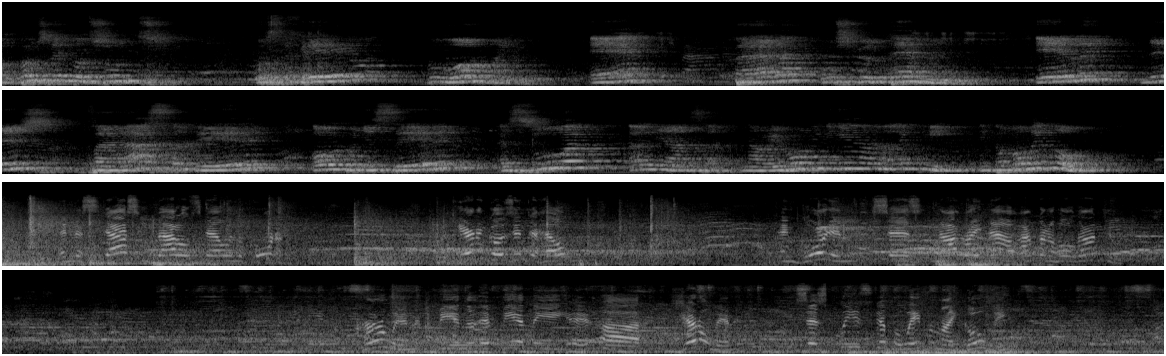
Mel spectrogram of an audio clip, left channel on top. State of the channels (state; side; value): different; both; correlation 0.00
